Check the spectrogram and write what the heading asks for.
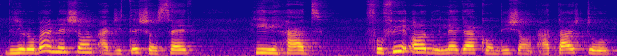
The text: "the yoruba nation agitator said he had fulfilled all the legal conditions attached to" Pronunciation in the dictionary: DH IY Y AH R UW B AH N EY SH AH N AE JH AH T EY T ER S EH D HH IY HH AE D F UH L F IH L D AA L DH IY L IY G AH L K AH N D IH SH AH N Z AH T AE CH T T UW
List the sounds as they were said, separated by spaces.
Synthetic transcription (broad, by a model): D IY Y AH R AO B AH N EY SH AH N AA JH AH T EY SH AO S EH D HH IY HH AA D F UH F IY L AA L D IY L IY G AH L K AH N D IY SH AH N AH T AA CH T T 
